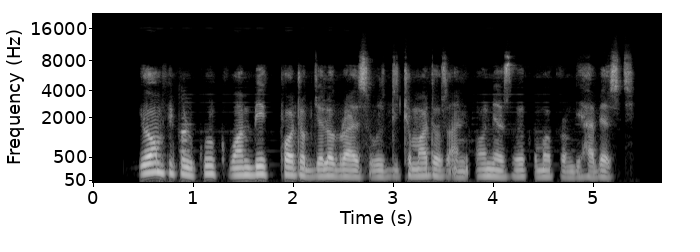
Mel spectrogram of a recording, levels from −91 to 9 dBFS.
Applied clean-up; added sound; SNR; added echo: neural mask model DeepFilterNet 3.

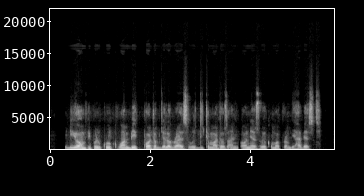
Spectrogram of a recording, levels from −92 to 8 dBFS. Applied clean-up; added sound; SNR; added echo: none; none; none; none.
